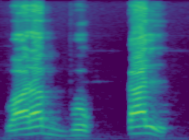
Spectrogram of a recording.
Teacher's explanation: کاف کو لام کے ساتھ ملائیں گے کیونکہ ساکن حرف اپنے سے پہلے والے متحرک حرف سے مل کر پڑھا جاتا ہے، لام ساکن ہے، اس کو سکون کے ساتھ پڑھیں گے، وربکل، اس کو وربکل نہیں پڑھیں گے، وربکل۔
